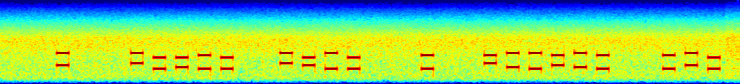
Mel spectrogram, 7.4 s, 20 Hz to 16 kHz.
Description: DTMF, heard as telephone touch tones, dialled by machine, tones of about 120 ms, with radio hiss and a squelch burst at the end. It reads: 9 #1421 #731 2 063862 291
